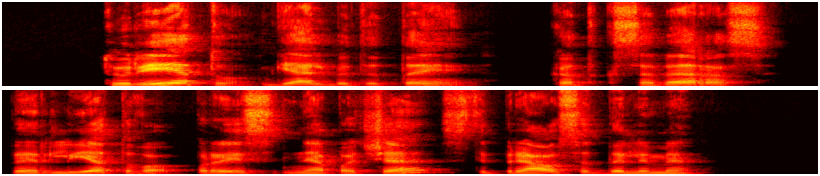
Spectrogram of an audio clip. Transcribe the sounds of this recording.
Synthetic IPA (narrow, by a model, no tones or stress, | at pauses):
t̪ʊɾʲeːt̪ṵɡʲæˑlʲˑbʲeːt̪ʲɪt̪ɐɪ | kɐt̪ksɐʋʲɛɾɐs | pʲɛɾlʲiɛt̪ʊʋɐ̰pɾɐɪsnʲɛpɐt͡ʃʲɛsʲt̪ʲɪpʲɾʲæˑʊsʲɛd̪ɐlʲɪmʲɪ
